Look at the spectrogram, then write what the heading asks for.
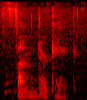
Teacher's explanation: Now, TH, you stick your tongue out. It sounds a lot like letter F.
